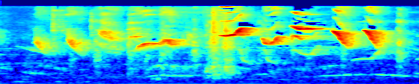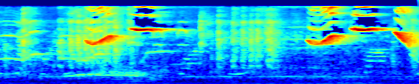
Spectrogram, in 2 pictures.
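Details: Black-throated laughingthrush fighting song. Loud, clear whistled notes, mostly short rising or falling slurs, are delivered rapidly in groups with brief pauses between them.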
